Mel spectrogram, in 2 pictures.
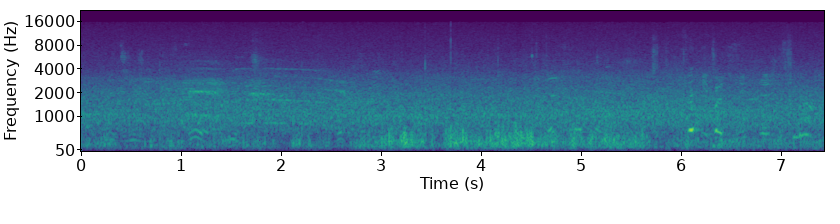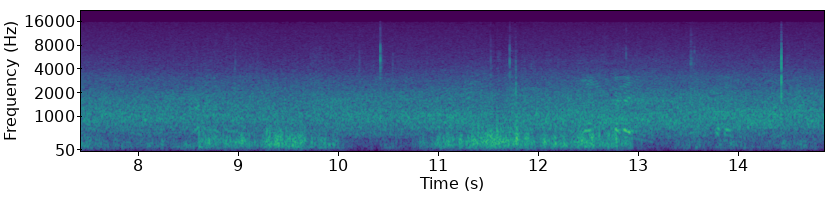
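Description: Young players call out to each other from a distance outdoors.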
